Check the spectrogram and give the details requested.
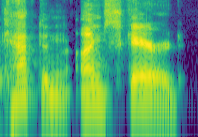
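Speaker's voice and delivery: ordinary delivery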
